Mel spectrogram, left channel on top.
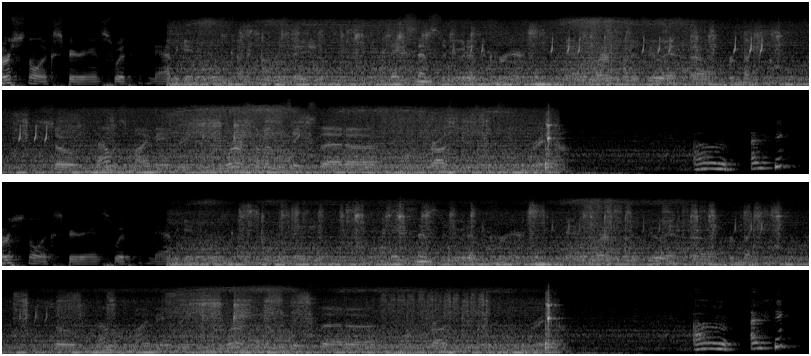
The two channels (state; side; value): normal; both; correlation 0.69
